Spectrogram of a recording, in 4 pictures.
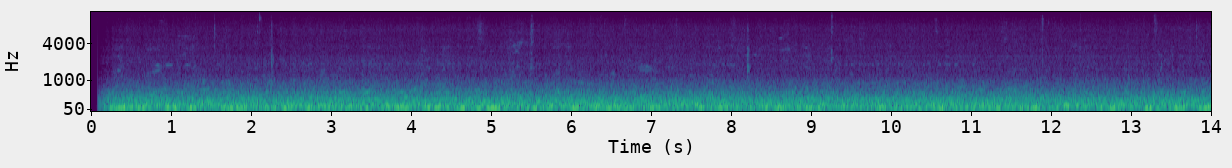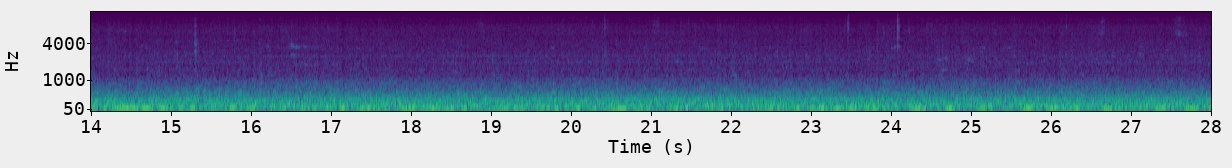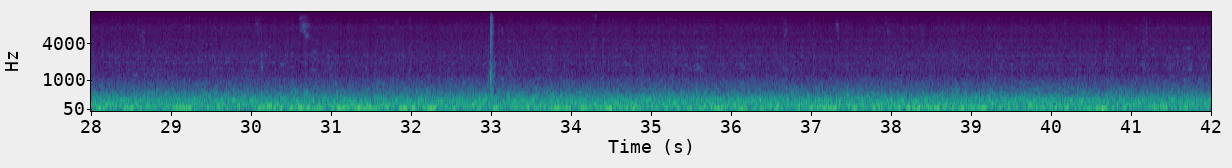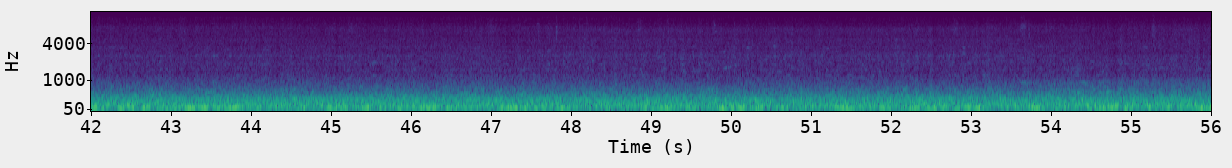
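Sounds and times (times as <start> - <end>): jet engine and airflow rumble: 0.1 - 56.0.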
